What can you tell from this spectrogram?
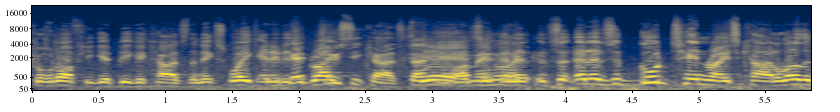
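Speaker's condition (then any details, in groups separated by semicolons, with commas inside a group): No condition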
